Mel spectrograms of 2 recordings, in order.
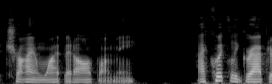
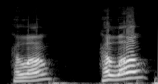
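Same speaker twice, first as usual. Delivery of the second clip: panicked cries, much higher and louder each time; screaming into the phone; 11 semitones higher, 14 dB louder, slower than usual. A narrator's reading. Aunt screaming into a dead phone for her husband. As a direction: call after a line gone dead. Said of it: "Aunt Laura screamed into the phone".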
